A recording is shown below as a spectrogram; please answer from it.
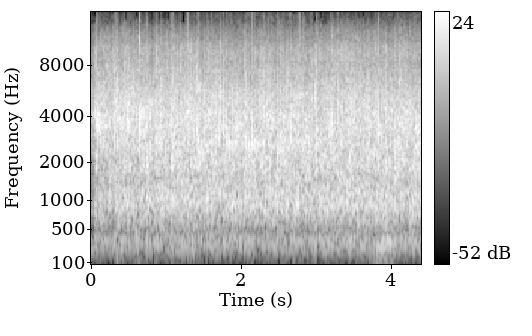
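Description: An audience at a government officials' gathering breaks into loud, dense applause, sustained and even throughout, with no talking over it.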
